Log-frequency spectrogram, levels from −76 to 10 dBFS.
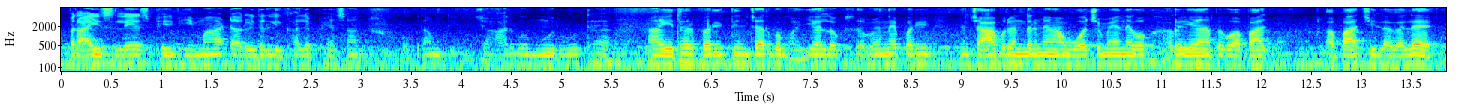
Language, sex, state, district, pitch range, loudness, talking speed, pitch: Hindi, male, Bihar, Lakhisarai, 125-135 Hz, -24 LUFS, 145 wpm, 130 Hz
